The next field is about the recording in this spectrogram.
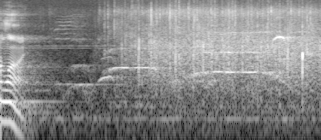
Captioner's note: cheering and applauding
